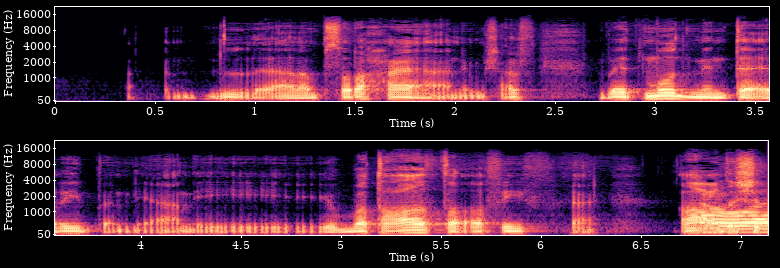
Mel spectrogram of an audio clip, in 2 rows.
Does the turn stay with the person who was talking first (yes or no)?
yes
